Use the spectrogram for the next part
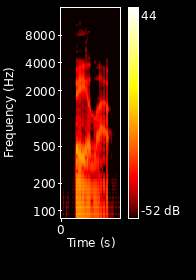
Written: Bailout

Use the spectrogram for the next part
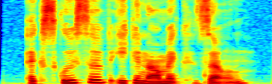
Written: Exclusive Economic Zone

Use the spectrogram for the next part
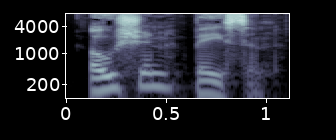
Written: Ocean Basin

